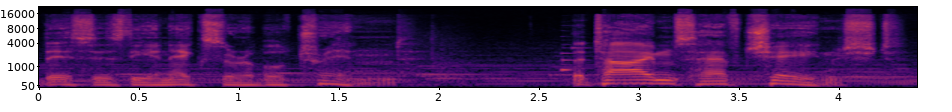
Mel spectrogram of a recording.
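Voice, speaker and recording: Solemn, scholarly funeral consultant for a game: deep, measured, formal, with wide inflection. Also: male voice, very animated, vocal fry, over music, exaggerated voice. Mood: solemn, composed. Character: composed, dignified male funeral parlor consultant, scholarly and solemn. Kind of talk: video game voice acting.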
